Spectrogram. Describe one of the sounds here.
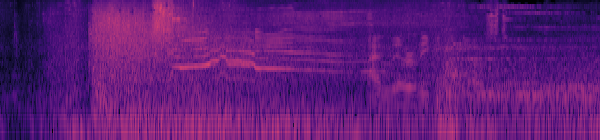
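A man shouts and groans in dismay.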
